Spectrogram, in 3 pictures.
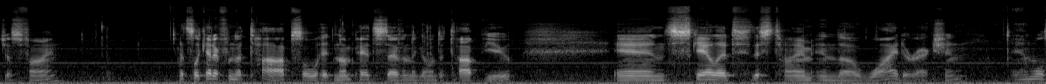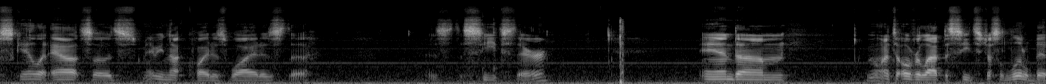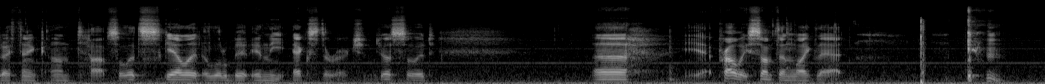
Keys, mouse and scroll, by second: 0.3-2.3 middle drag, 4.5 KP_7, 5.4-7.8 middle drag, 8.1 s, 23.8 s, 30.6-31.3 middle drag.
